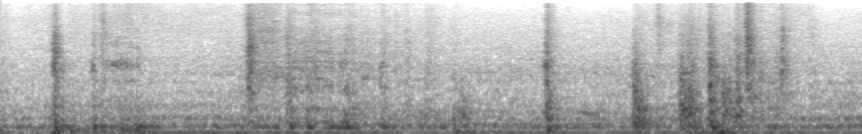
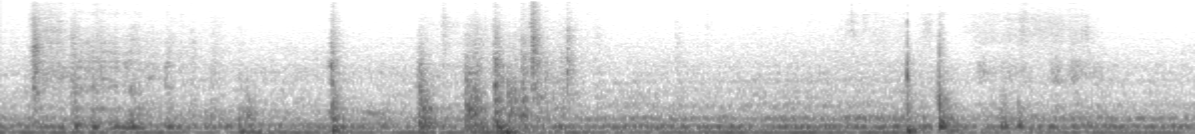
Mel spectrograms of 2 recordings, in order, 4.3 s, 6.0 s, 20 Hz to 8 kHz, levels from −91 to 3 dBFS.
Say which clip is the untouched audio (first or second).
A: first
